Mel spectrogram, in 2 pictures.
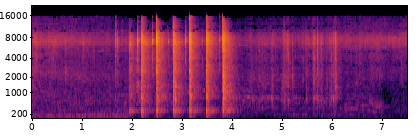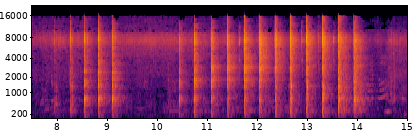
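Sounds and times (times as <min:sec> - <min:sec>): hammer nailing plywood: 0:02.0 - 0:04.1, 0:08.2 - 0:09.3, 0:10.4 - 0:14.2.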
